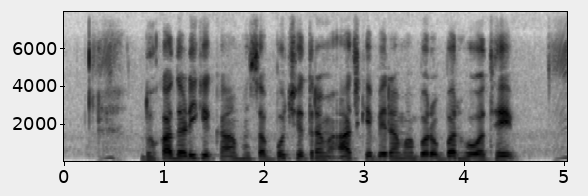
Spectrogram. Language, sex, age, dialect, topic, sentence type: Chhattisgarhi, male, 25-30, Central, banking, statement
